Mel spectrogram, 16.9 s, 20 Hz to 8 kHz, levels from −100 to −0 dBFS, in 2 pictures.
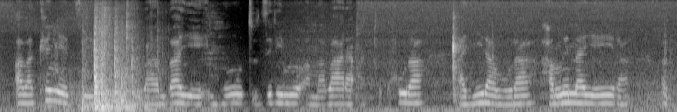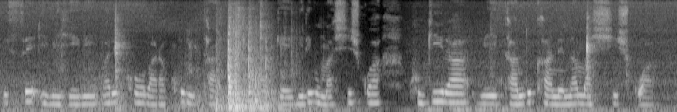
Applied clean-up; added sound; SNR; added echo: none; Sliding door / Train; 0 dB; none.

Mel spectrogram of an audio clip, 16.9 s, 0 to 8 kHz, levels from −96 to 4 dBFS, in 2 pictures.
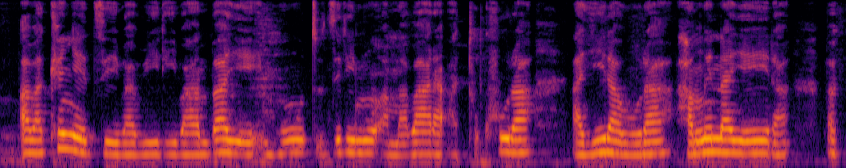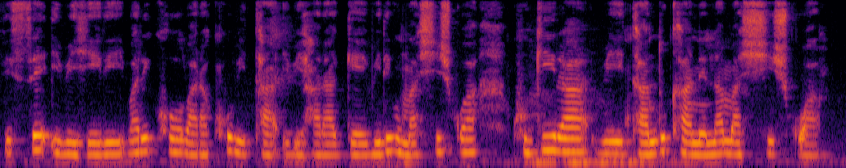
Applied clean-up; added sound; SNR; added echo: none; none; none; none.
